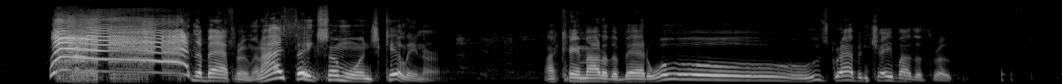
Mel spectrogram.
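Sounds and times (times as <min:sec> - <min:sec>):
voice imitating a girl's high-pitched scream of excitement: 0:00.5 - 0:02.0
speech: 0:01.9 - 0:04.5, 0:05.4 - 0:10.1.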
